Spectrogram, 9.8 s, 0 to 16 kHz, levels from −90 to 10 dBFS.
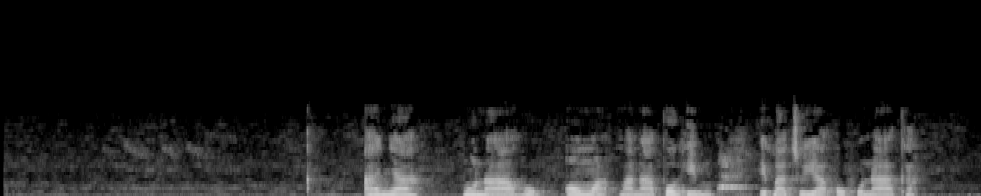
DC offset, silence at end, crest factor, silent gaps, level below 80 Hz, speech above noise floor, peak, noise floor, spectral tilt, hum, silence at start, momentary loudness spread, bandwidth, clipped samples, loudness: under 0.1%; 0.65 s; 18 dB; none; -50 dBFS; 38 dB; 0 dBFS; -54 dBFS; -8.5 dB/octave; none; 3.05 s; 12 LU; 7.2 kHz; under 0.1%; -17 LUFS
